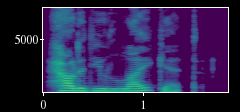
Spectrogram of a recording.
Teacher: Go up on like and down.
